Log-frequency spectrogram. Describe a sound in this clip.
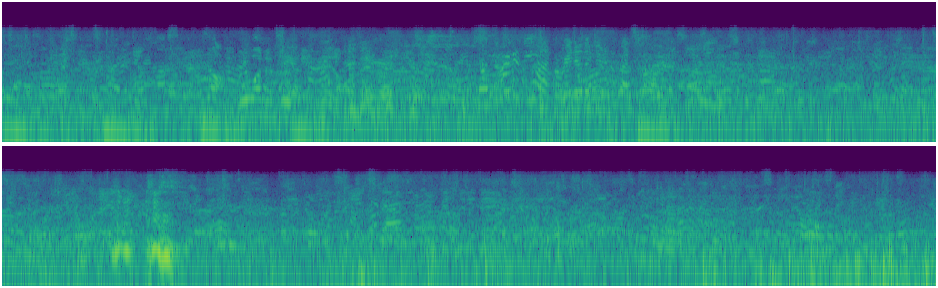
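A crowd of people talks and chatters all around outdoors.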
